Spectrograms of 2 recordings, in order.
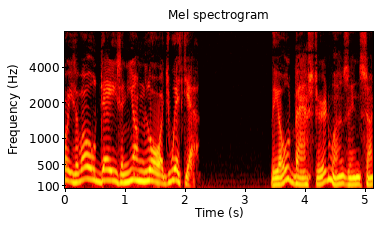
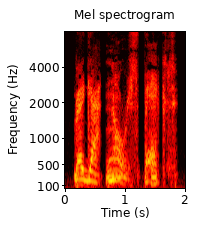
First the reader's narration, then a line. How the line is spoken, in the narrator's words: the old bastard said thickly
